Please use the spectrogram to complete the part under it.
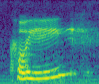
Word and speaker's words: Koye: And they told us that to say their name is you pronounce the O like in dog and the A E I as in yay, so it's like Koye. – Koye, okay.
